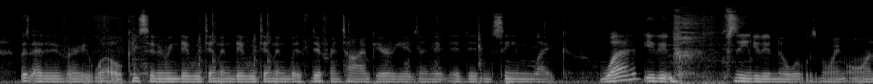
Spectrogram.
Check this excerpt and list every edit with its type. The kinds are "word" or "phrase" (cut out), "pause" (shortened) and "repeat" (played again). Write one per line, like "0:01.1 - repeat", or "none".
0:02.3 - repeat
0:07.5 - word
